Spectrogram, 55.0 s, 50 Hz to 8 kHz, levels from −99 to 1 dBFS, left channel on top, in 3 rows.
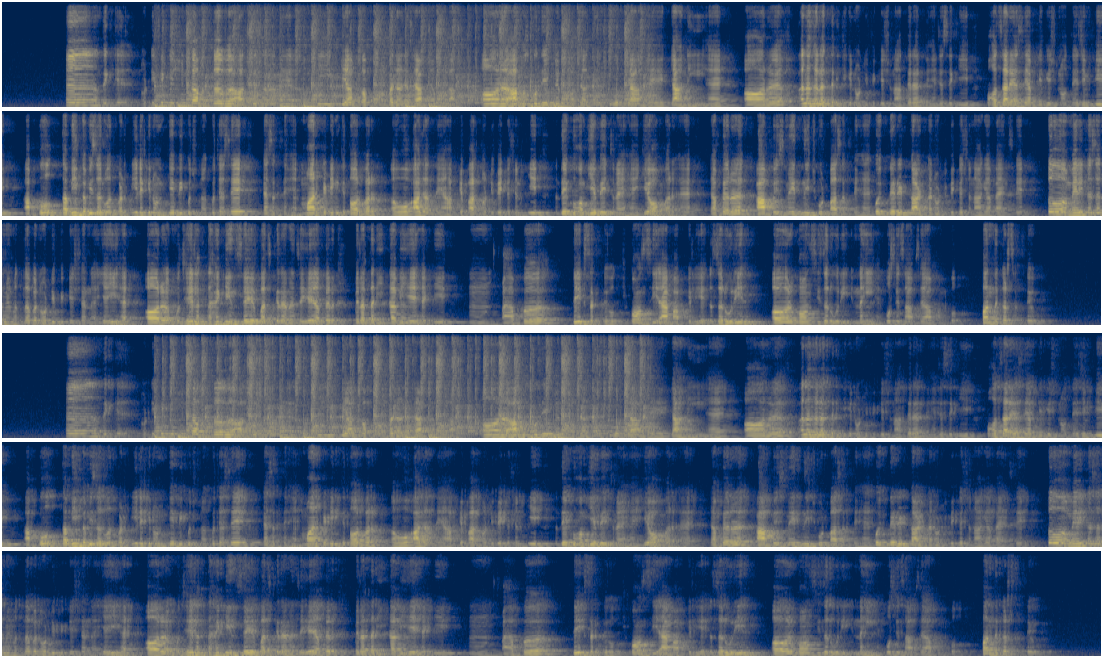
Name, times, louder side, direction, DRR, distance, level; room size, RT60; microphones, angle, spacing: voice 1, 1.1-7.6 8.0-12.0 12.4-14.3 14.6-16.1 16.4-18.4 18.7-22.3 22.7-25.8 26.1-27.3 27.6-29.8 30.1-34.0 34.3-35.3 35.8-37.4 37.8-38.8 39.1-42.2 42.6-44.0 44.4-45.8 46.2-46.9 47.2-49.1 49.5-52.6 53.0-53.5 53.7-53.9, left 3 dB, 70° left, 2 dB, 3.6 m, -31 dB
sound 1, 2.5-10.8, right 1 dB, 20° right, 7.1 m, -34 dB
28.0 x 18.0 x 7.8 m, 0.84 s
head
